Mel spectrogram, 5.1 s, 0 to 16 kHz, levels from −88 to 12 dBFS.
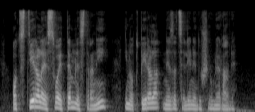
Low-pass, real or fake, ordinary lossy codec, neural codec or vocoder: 10.8 kHz; real; none; none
